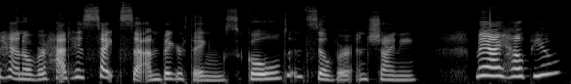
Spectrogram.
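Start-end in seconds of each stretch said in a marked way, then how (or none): 4.7-5.6 put-on higher, louder young lady; a sharp, bright question from Miss Ava; young woman's voice. A narrator's reading. Ava startling the man following her, higher and louder.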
